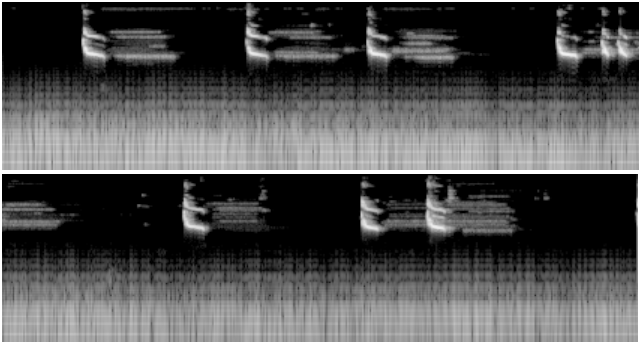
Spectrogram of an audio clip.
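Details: Indonesian black-capped white-eye uttering crisp, high chirps that drop sharply in pitch. Single notes alternate with quick doublets at irregular intervals.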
